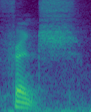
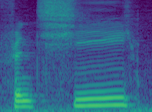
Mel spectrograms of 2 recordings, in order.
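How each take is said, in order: First: The word ends cleanly on the ch sound. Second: An extra vowel follows the final ch sound. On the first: The speaker calls it right. "but French" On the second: The speaker calls it wrong. "not Frenchy"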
